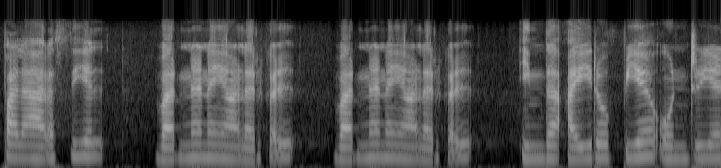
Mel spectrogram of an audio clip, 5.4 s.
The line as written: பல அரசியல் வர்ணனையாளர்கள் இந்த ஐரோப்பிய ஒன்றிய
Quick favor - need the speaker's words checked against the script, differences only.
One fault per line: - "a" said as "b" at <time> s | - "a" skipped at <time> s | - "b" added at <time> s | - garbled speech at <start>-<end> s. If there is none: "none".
- "வர்ணனையாளர்கள்" added at 2.5 s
